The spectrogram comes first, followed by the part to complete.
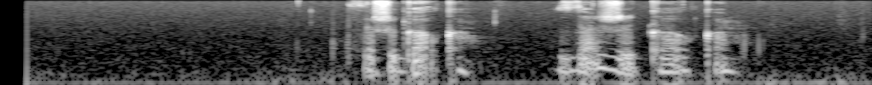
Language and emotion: Russian, sad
